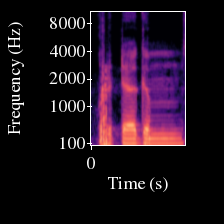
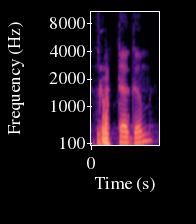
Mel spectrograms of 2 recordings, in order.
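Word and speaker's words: ऋतं: Ritagam Satyam Param Brahma Purusham Krishna Pingalam. Right? So what many people do is they pronounce this as Rutagam and usually Krishna.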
